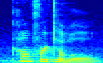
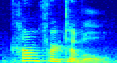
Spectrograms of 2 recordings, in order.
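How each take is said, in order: First: It is said as spelled, com-for-table. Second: It is said as spelled, com-for-table.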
